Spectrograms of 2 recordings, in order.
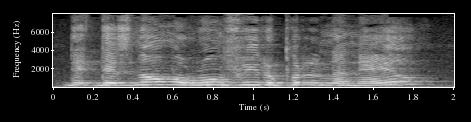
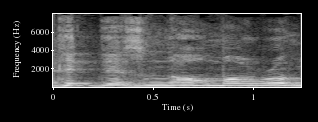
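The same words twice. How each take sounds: First: Higher, louder, fast stammered question; shocked son rising in disbelief; stunned disbelief. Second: Louder, heavy falling statement; grieving father confirming the worst; heartbroken father. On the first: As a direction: stammer it out, caught off guard. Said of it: "And that struck Yaakov". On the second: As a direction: lay it down like a final verdict. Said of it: "And the father began to weep". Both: Acted.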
